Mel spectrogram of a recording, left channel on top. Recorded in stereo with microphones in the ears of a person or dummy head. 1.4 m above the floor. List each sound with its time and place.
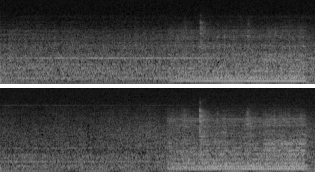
1.7 s a microwave: 75° right (ahead or behind), 1.3 m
